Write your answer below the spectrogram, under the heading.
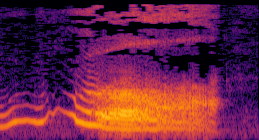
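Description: A voice imitates the roar of a male lion at a zoo in South Carolina. It starts as a low, wavering moan, then swells into a loud, rough, growling bellow for about two seconds before cutting off abruptly.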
